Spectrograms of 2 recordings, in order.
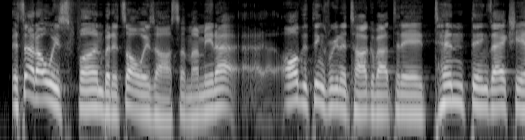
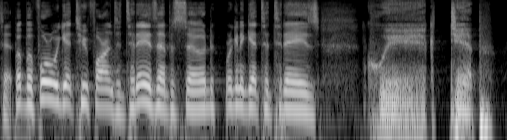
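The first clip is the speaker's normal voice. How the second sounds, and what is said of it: Imitated Batman-style voice. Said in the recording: “doing a good David impression ... an impression of David doing an impression of Christian Batman ... an impression of an impression”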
